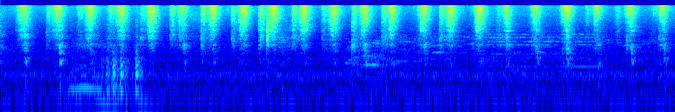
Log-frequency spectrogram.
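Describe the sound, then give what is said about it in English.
A deck of cards being shuffled, a steady run of quick, soft riffling clicks and rubs lasting several seconds, fairly quiet, with no talking. “They're also shuffling better since you touched them.”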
